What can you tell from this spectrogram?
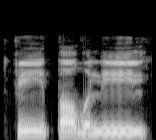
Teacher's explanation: फी हल्का सा खींचना है क्योंकि फी फ के बाद या साकिन है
